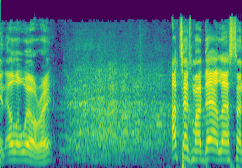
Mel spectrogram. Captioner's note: audience laughing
